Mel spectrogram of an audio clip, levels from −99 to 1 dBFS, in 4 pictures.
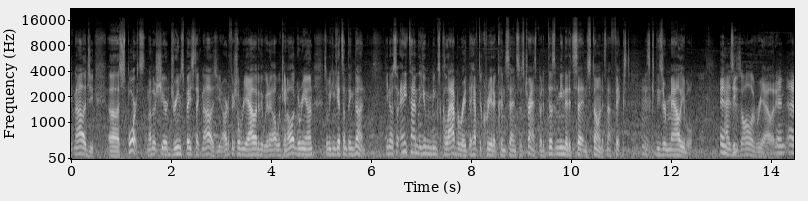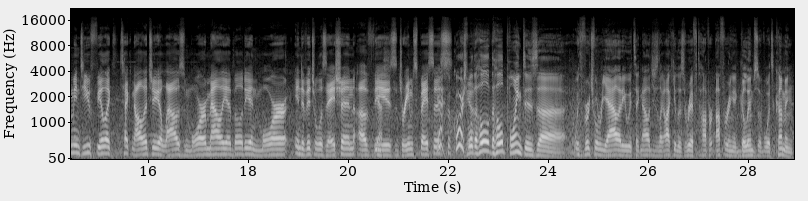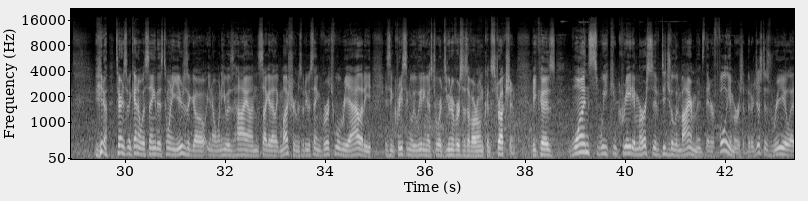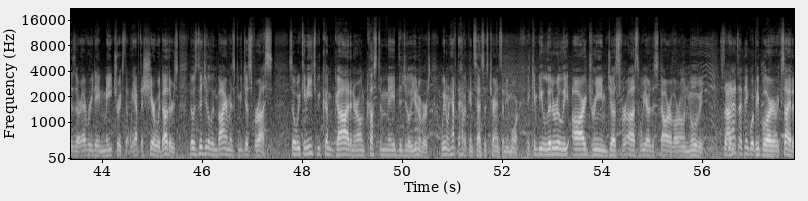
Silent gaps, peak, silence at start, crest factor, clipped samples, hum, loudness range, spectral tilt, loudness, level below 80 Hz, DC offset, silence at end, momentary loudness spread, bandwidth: none; -6 dBFS; 0 s; 20 dB; under 0.1%; none; 5 LU; -5 dB/octave; -26 LUFS; -58 dBFS; under 0.1%; 0 s; 10 LU; 15.5 kHz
